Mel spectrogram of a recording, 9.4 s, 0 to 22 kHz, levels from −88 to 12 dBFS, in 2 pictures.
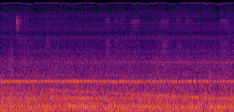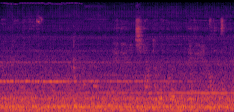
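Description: No technical faults can be heard anywhere in this audio.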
